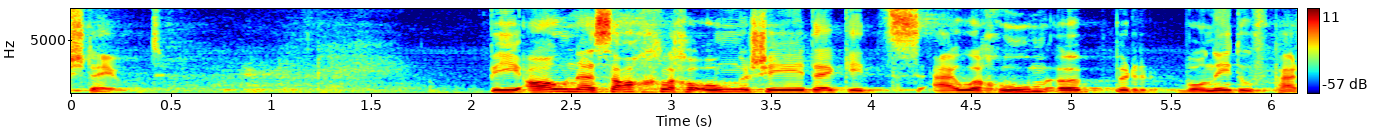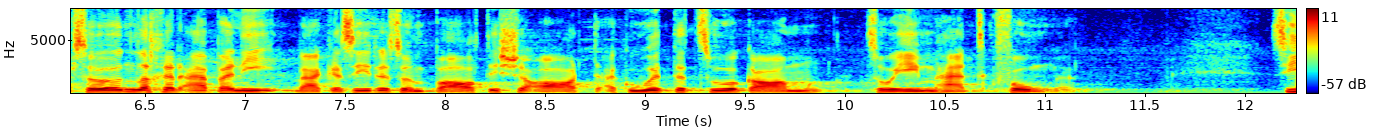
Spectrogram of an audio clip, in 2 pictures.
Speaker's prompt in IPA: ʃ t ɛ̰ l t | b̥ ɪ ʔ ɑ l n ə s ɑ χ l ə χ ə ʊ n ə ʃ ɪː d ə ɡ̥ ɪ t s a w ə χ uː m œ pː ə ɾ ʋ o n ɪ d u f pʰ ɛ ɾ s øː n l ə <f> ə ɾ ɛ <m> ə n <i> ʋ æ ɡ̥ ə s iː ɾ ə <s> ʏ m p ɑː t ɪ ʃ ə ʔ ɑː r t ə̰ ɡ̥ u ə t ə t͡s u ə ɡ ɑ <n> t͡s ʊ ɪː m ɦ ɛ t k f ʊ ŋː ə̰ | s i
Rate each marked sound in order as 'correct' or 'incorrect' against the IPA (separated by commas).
incorrect, incorrect, correct, correct, incorrect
